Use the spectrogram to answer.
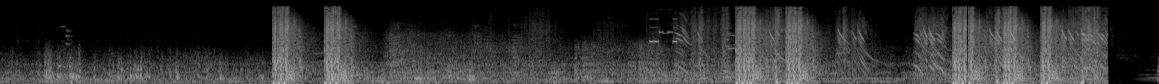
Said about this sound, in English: Yeah, they're definitely shooting the duty guy.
